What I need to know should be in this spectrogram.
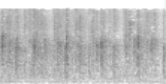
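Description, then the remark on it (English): A small crowd gives a round of applause for the staff, clapping steadily in a dense patter of many hands with no pauses, moderately loud throughout. “Yeah, let's get another round of applause”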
